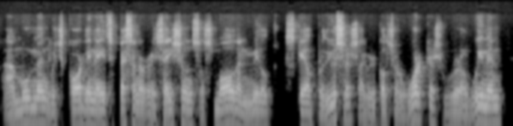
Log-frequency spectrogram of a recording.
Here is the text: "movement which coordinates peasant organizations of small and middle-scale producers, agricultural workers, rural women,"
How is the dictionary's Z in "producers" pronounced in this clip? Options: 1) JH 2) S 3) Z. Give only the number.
2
